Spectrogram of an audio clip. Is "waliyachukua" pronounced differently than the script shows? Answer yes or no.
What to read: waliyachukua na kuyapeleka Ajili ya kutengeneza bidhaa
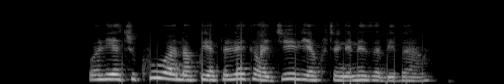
no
